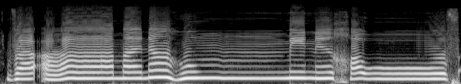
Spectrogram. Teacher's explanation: اب یہاں پہ نون ساکن کا اظہار ہوگا. یہاں پہ نون کی آواز کو ظاہر کر کے جلدی پڑھنا ہے.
